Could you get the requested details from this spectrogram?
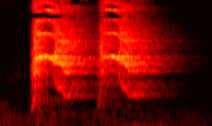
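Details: Talking parrot kept indoors, answering a person's questions with two harsh, loud, high squawks, the second shorter, in a small room.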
